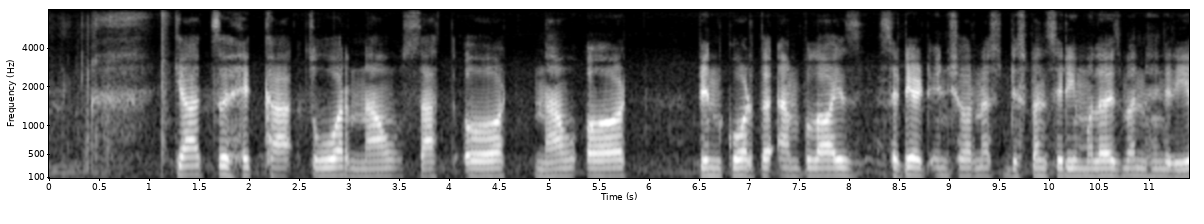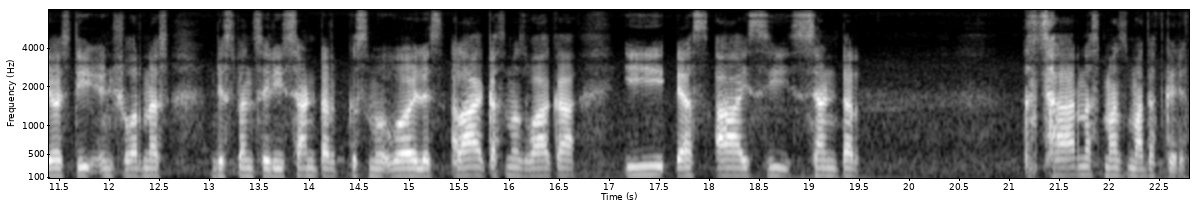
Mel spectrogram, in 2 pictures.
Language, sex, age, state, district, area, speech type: Kashmiri, male, 18-30, Jammu and Kashmir, Kulgam, rural, read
